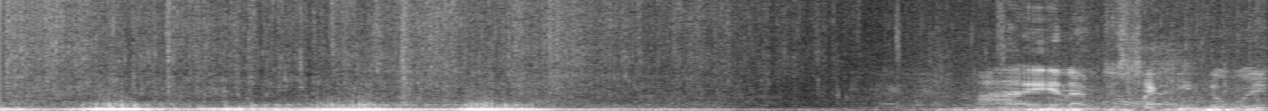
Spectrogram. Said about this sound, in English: We were out at that harbor recently as boats fired up their engines and were preparing to take passengers lined up for a sunset cruise.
